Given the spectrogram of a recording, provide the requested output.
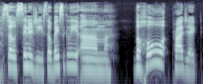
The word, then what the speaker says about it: Sinnergy: You spell it differently. So kind of let's start off there. Why is it spelled S-I-N-N-R-G? Sinnergy. Sinnergy.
